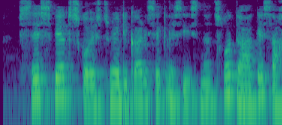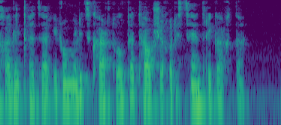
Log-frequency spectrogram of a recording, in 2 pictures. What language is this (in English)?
Georgian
